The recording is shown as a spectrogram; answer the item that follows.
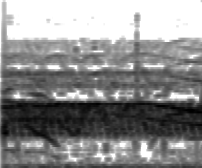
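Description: Emergency-vehicle sirens of a passing police, fire and ambulance procession, several wailing over one another, their pitch sliding slowly downward, over a low engine rumble.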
